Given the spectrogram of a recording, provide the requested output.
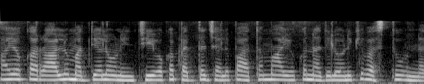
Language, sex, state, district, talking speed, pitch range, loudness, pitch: Telugu, female, Andhra Pradesh, Chittoor, 170 wpm, 200-220 Hz, -16 LUFS, 210 Hz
